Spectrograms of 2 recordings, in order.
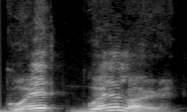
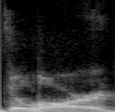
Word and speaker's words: Guellard: Gueller Gueller. Gueller. Well, it's pronounced it's pronounced gillard.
